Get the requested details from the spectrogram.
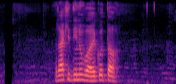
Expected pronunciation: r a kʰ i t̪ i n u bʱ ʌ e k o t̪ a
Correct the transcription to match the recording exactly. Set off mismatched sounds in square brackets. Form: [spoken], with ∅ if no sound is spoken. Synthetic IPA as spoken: r a kʰ i [d̪] i n u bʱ ʌ e k o t̪ [ʌ]

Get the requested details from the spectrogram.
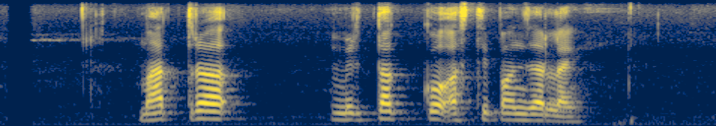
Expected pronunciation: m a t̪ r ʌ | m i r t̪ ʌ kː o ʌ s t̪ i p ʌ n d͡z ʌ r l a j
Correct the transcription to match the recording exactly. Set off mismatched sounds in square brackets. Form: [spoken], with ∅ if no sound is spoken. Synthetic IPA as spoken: m a t̪ r ʌ | m i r t̪ ʌ kː o ʌ s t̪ i p ʌ n d͡z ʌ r l a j

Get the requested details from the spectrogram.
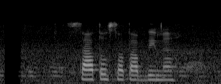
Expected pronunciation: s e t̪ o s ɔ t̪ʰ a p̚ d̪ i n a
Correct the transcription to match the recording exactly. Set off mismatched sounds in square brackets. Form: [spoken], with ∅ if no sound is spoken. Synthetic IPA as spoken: s [a] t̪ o s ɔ [t̪] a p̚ d̪ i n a

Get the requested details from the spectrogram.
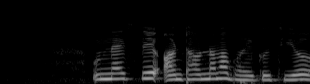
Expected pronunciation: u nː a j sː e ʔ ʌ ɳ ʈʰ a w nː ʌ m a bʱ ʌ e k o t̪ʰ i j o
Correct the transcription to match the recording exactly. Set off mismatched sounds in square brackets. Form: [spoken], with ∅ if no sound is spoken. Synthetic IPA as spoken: u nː a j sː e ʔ ʌ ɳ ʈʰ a w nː ʌ m a bʱ ʌ e k o t̪ʰ i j o

